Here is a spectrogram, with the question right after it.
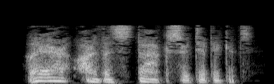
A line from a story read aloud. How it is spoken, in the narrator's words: whispered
